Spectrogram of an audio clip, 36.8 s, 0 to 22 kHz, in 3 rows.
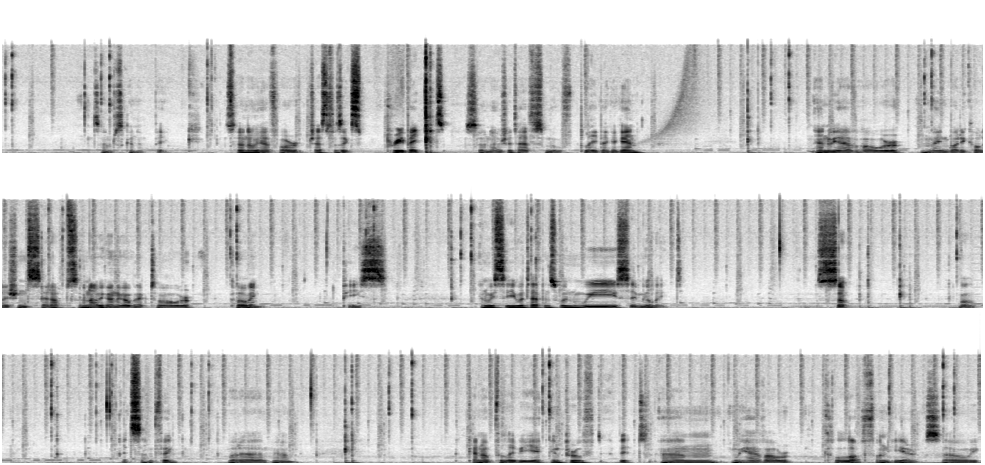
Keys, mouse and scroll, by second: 2.5 drag, 5.1 space, 9.1 space, 9.4 click, 11.3 click, 12.6 alt+middle drag, 14.9 click, 16.6 click, 17.8 alt+click, 18.3-18.7 alt+middle drag, 19.9 space, 22.7 space, 23.2 space, 24.0-24.9 alt+drag, 25.5 alt+middle drag, 26.7 alt+middle drag, 28.6 space, 29.1-29.5 drag, 35.4 click, 36.2 click.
